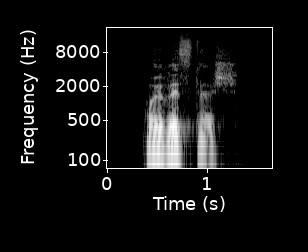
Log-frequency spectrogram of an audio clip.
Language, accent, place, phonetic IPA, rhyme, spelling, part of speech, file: German, Germany, Berlin, [hɔɪ̯ˈʁɪstɪʃ], -ɪstɪʃ, heuristisch, adjective, De-heuristisch.ogg
- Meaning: heuristic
